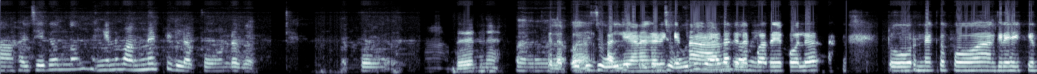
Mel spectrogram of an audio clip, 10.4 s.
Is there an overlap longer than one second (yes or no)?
yes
